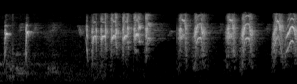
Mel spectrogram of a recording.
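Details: Long-tailed shrike in lively song: dense, grating, rattling chatter delivered in short clusters of rapid scratchy notes, with brief gaps between the bursts.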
